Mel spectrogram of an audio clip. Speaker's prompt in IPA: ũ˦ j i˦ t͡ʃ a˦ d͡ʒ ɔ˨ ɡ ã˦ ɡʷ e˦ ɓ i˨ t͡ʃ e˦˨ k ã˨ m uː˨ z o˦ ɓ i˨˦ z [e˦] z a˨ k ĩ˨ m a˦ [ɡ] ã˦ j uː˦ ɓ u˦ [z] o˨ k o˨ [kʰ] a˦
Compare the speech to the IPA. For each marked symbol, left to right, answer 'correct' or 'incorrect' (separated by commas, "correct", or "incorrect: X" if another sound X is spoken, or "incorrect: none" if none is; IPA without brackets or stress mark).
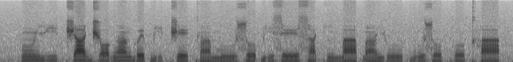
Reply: incorrect: eː˦, incorrect: ɓ, correct, correct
